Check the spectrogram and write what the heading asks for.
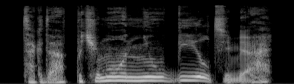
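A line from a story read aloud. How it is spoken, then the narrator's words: Warrior's hiss. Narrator (Russian): прошипел воин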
